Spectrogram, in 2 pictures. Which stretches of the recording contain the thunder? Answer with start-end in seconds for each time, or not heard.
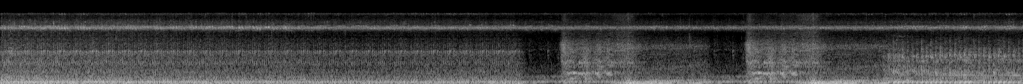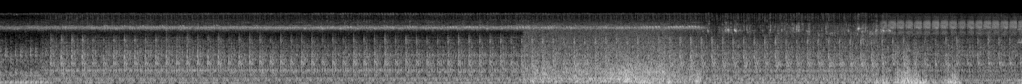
15.4-17.2.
